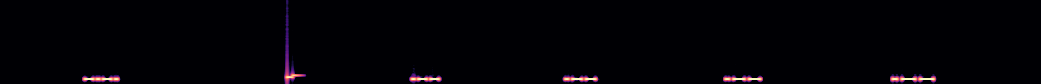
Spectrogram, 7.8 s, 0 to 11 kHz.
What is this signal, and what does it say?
Morse code, heard as a keyed tone, about 50 wpm, spaced as for 9 wpm, 700 Hz. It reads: C WWWW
